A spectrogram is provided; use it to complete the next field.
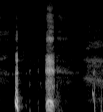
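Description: A big yawn from one person: a quick sharp intake, then a loud, breathy voiced burst with a low groan, trailing off into softer breathing. No words are spoken.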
